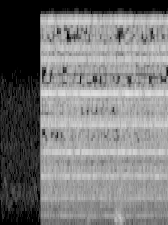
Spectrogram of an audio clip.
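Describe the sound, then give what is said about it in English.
An alarm rings after a brief silence, then holds a loud, steady, high-pitched ring with a fixed tone that continues unchanged to the end. “Turn the alarm down.”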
